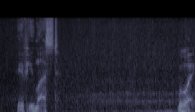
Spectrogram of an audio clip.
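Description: A waterfall rushes nearby.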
